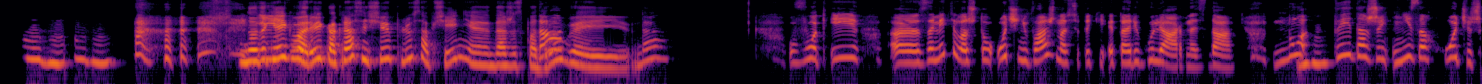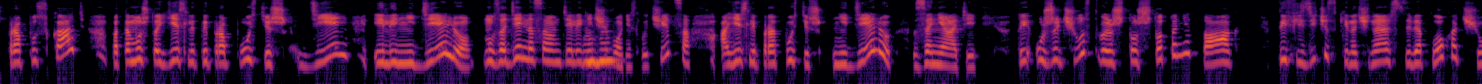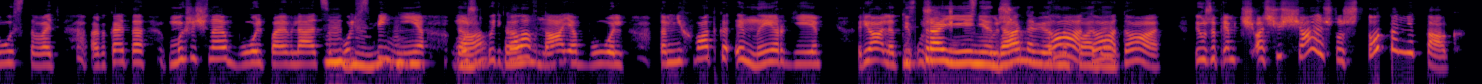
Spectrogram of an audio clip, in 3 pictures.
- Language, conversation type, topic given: Russian, podcast, Какие небольшие цели помогают выработать регулярность?
- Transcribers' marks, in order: laugh; tapping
